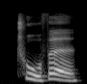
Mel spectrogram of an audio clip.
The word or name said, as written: 处分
